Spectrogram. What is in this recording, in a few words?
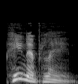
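"peneplane", English, British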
